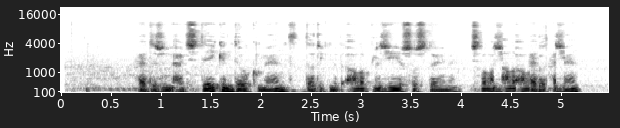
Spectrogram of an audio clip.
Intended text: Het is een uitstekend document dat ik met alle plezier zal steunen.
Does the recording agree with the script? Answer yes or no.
no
